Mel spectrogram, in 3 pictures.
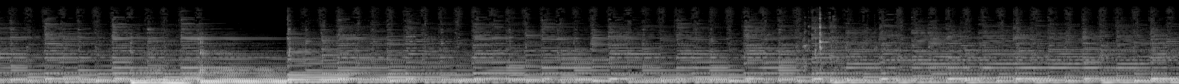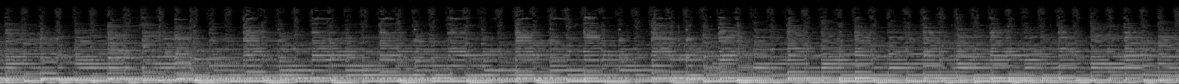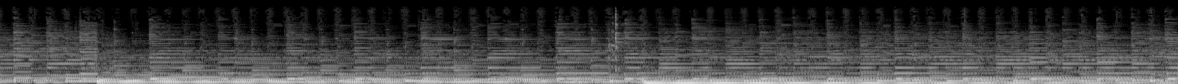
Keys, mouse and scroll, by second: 0.3 scroll up 1, 0.5 scroll down 1, 0.6-1.6 shift+middle drag, 1.6 Tab, 1.8 click, 2.1 middle click, 2.3 Tab, 2.7 click, 2.9 right click, 3.8 shift+middle click, 4.7 ctrl+1, 4.9 click, 5.2 middle click, 5.7 scroll up 1, 5.9 click, 6.7-8.0 middle drag, 8.0 ctrl+s, 8.1 click, 8.3 scroll down 2, 8.5 alt+middle click, 8.9 alt+middle click, 9.7 s, 11.0 middle click, 11.5 h, 12.1 shift+a, 13.3 middle click, 13.5 scroll up 2, 13.8 shift+middle click, 14.4 Tab, 14.7-20.0 right drag, 20.0 Tab, 20.0 click, 20.8 ctrl+s, 21.0 click, 21.6 Tab, 23.4 scroll down 3, 23.7 middle click, 24.1 click, 24.5 shift+s, 28.0 shift+a, 29.3-30.1 scroll down 1, 30.1 click, 30.8 alt+middle click, 32.4 shift+middle click, 33.2 r, 34.9 alt+middle click, 35.1-35.3 alt+scroll up 3.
